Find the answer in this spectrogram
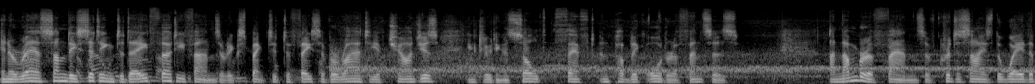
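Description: Fairly quick male speech with ordinary pitch variation, a dry sound with no echo, and loud background noise. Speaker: radio newsreader. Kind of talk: news bulletin reading.

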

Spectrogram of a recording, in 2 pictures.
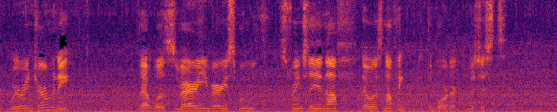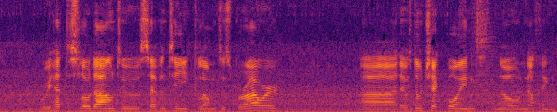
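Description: A man at a moderate pace with long, frequent pauses, the sound dry with no echo despite loud background noise. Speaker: passenger vlogger. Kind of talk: casual vlog chat. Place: car. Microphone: phone near.

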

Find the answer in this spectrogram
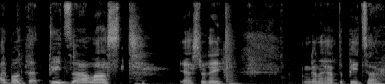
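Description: Fairly low male pitch with a bright, sharp tone, a fairly slow pace, long, frequent pauses, and light background noise. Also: ordinary pitch variation. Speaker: vlogger. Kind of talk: casual vlog monologue. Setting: at home. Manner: groggy, sighing. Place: kitchen. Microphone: phone near.

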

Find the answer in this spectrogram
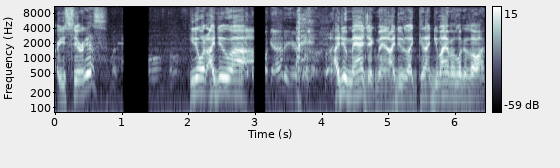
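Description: A man speaks at a very fast pace in a high pitch. The sound is dry with no echo, over light background noise. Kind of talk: casual street banter. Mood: playful, friendly, laughing. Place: street.

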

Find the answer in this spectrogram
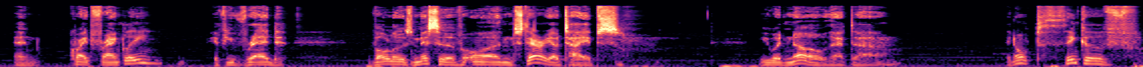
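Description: A man uses a put-on character voice at a fairly low pitch, speaking very slowly. Long, frequent pauses break up his words while clear music plays in the background. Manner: polite, refined, slightly defensive.

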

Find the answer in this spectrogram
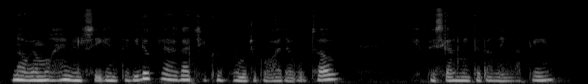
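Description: This woman has a medium pitch and a dark, mellow tone that is somewhat breathy. She speaks at a fairly quick pace. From Spain. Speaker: gaming YouTuber. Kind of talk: unboxing video. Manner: animated. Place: home room. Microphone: phone near.

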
